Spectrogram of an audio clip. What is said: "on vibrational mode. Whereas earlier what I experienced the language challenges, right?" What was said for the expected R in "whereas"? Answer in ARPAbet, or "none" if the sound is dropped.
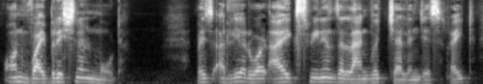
none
